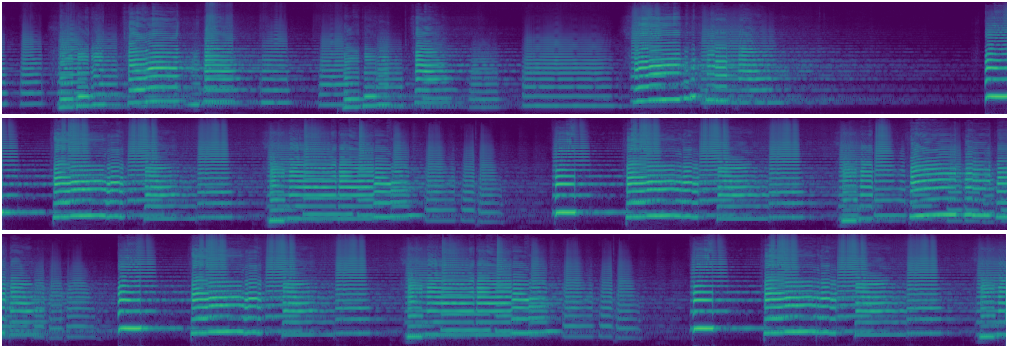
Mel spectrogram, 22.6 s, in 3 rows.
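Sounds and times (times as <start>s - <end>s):
playful street saxophone: 0.0s - 22.6s.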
